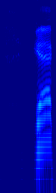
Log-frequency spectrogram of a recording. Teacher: ग का उच्चारण स्थान क्या हो जाएगा? कंठ होगा, क्योंकि क वर्ग से संबंधित है।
